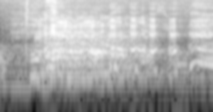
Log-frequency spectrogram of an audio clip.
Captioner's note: laughing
